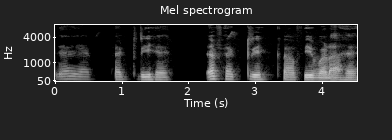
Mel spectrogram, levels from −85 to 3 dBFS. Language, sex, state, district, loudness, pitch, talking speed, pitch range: Hindi, male, Bihar, Jahanabad, -26 LUFS, 120 Hz, 120 wpm, 115-130 Hz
